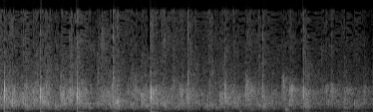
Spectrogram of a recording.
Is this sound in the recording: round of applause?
yes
